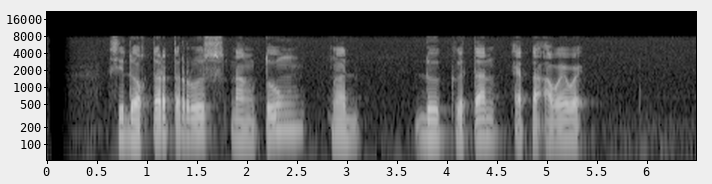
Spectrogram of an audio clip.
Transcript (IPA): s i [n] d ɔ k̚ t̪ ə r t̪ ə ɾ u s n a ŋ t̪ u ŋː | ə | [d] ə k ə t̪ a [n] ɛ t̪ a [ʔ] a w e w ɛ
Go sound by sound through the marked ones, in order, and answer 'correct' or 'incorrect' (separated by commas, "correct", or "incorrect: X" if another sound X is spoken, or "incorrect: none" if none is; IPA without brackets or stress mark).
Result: incorrect: none, correct, correct, correct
